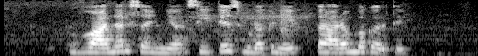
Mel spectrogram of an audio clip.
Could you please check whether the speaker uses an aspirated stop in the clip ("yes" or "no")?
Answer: no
